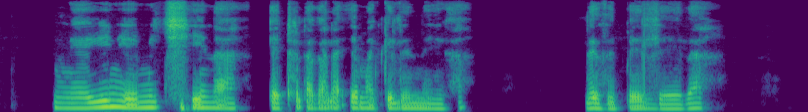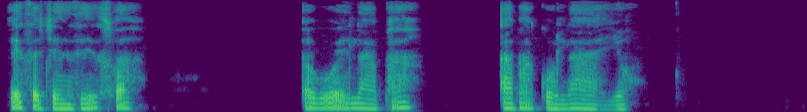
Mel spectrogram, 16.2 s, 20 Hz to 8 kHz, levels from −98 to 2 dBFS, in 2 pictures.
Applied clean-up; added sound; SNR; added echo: none; none; none; none.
